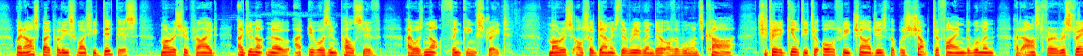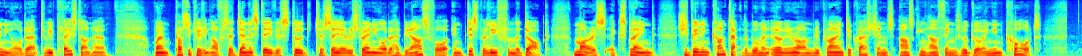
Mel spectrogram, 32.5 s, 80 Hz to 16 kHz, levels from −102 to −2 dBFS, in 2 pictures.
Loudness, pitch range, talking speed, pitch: -19 LUFS, 115-140 Hz, 185 wpm, 130 Hz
